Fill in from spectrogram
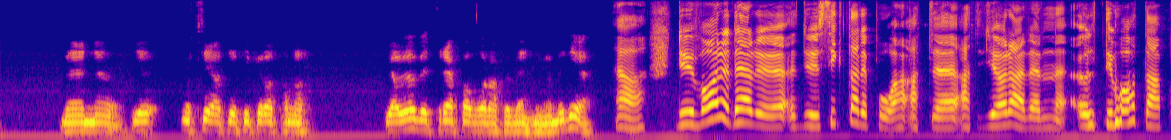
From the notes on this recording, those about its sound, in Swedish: Beklagar det ngt "svajiga" ljudet!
